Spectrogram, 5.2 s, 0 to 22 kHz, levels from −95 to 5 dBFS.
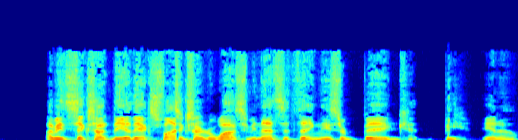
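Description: At 1.74 to 1.76 s and again at 4.48 s the speech hits damaged data in the compressed stream: corrupted bytes make the decoder misread those frames and lose sync until it finds the next valid header, so you hear a brief glitch each time.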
